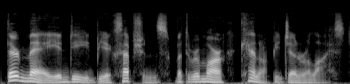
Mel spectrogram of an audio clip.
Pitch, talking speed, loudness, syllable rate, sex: 105 Hz, 190 wpm, -19 LUFS, 6.4 syllables/s, male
